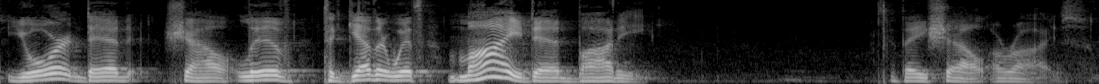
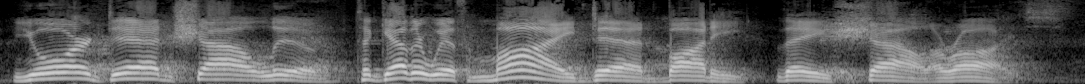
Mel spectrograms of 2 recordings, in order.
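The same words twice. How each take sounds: First: Slow emphatic reading. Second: Put-on broad singsong kids theatre. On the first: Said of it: "grammar retains all its proper attributes". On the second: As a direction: lead the crowd in a big shout. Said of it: "say it loud and enthusiastically". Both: Shown as a demonstration.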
